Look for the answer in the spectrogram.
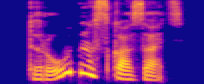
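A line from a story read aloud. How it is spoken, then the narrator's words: Thoughtful speech. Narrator (Russian): задумчиво сказал Дрык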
